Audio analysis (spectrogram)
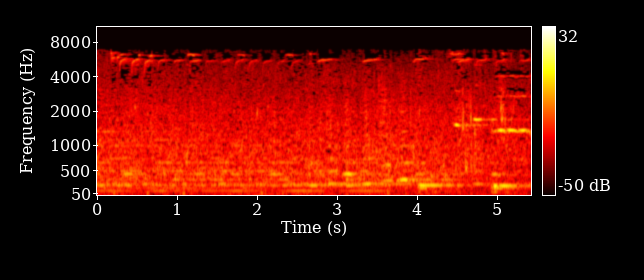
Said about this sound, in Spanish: Estos mirlos son los únicos pájaros cantores que pueden nadar y bucear.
